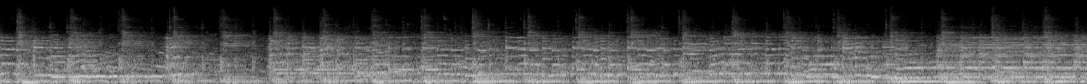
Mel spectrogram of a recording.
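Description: A live band playing an instrumental passage of a blues shuffle with a steady beat: upright bass, acoustic guitar and electric guitar, with no singing.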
